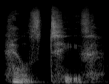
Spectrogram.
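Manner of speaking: a low, voiceless oath under the breath; muttered curse. Acted. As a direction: swear to yourself, barely audible. Cursing under his breath.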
